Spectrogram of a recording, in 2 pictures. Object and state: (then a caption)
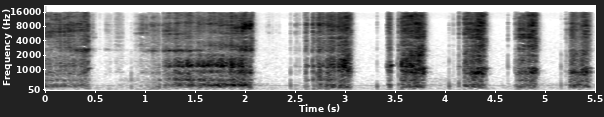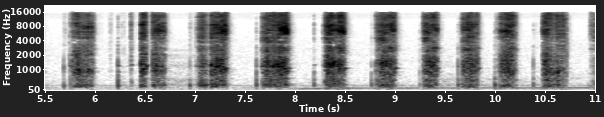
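Pumice block scraped with a knife. A metal knife blade scrapes across the cream face of a solid, porous, two-layer pumice block held in the hand. A long, gritty, bright rasp is followed by a steady run of short, sharp scraping strokes that grow quicker toward the end.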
